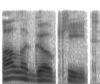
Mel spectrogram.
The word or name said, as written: oligochaete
